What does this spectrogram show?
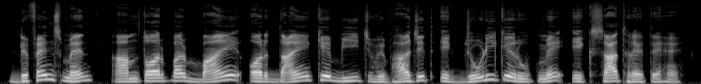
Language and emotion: Hindi, neutral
